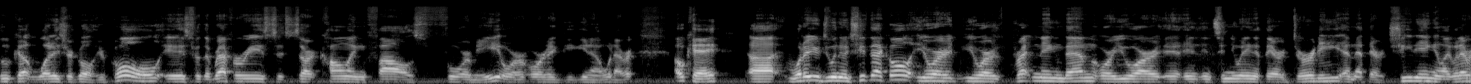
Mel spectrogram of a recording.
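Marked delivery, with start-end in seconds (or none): none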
